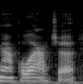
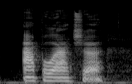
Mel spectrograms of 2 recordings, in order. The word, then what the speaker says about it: Appalachia: I'm from Asheville, North Carolina, so I'm kind of from a good area within Southern Appalachia, and it is pronounced Appalachia. I have heard many times Appalachia, and that is just not correct.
